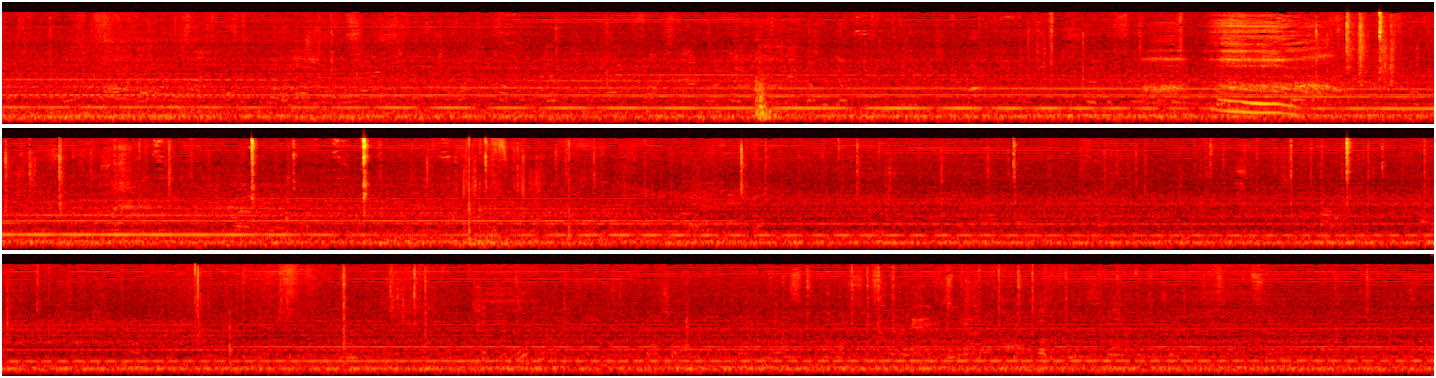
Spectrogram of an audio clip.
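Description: Airbus airliner's jet engines whining steadily at low power over a low cabin rumble while the plane taxis, heard from inside the cabin over the wing. A single sharp click comes about six seconds in, and a short falling squeak a few seconds later.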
